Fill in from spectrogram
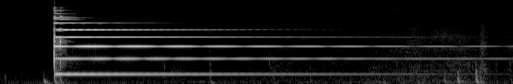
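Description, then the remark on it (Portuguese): A single meditation bell is struck once during a meditation session, giving a clear bright strike followed by a long, shimmering ring that slowly fades with gentle pulsing over several seconds. No one speaks. “Então desliza na expiração e se aquieta e eu vou convidar o sino a soar mais uma vez.”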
